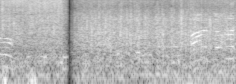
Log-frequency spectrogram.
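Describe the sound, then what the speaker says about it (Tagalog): Heavy rain pours down at a sheltered rest stop with toilets during a Taiwan tour, a steady close hiss with a brief dropout near the start. "Inabutan na kami ng malakas na ulan."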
